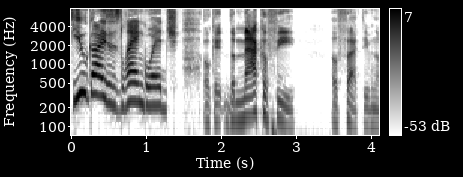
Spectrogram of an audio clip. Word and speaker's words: McAfee: call the McAfee effect actually I think it's pronounced McAfee there's no Mac and in just the muck like see it schmuck that's what Google says you've gotta be kidding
